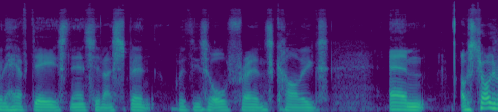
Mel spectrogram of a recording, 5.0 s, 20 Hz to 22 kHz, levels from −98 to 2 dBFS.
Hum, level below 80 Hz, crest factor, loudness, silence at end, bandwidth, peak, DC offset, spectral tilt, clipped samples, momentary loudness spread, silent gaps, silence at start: none; -72 dBFS; 24 dB; -42 LUFS; 0 s; 18 kHz; -16 dBFS; under 0.1%; -5.5 dB/octave; under 0.1%; 12 LU; none; 0 s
